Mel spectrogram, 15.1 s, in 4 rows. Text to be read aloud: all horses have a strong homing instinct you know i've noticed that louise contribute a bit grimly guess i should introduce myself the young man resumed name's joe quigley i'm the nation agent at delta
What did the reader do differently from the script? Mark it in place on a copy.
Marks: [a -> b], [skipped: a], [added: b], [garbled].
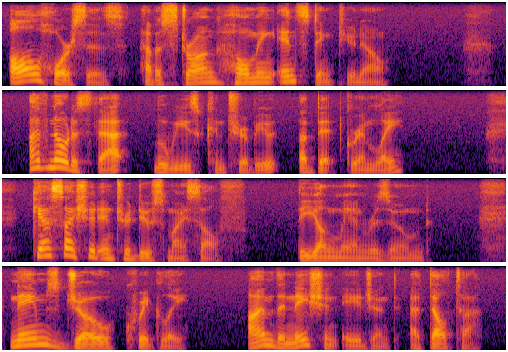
all horses have a strong homing instinct you know i've noticed that louise contribute a bit grimly guess i should introduce myself the young man resumed name's joe quigley i'm the nation agent at delta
